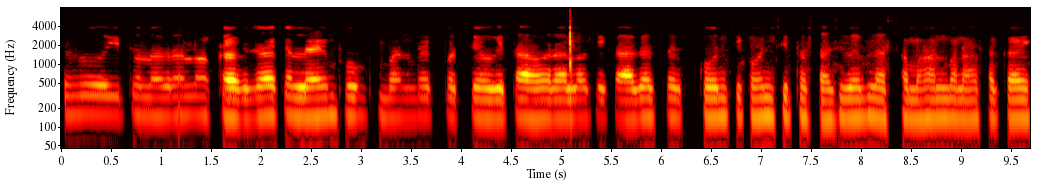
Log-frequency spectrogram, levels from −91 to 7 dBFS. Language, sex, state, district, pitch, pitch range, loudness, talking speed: Hindi, male, Bihar, Lakhisarai, 145 Hz, 140-150 Hz, -29 LUFS, 175 wpm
